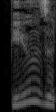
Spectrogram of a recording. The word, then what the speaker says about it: Veusz: に設計された日明日は views と発音されるこのプログラムは pdf postscript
